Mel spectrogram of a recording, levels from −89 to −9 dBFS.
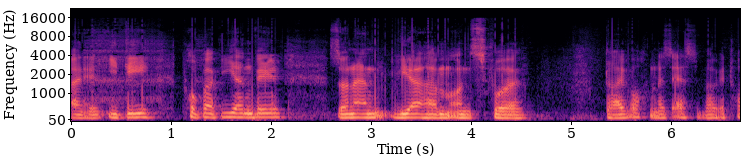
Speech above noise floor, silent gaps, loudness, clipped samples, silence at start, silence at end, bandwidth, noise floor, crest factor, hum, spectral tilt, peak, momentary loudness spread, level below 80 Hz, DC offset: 25 dB; none; -27 LUFS; under 0.1%; 0 s; 0 s; 16 kHz; -51 dBFS; 18 dB; none; -6.5 dB/octave; -10 dBFS; 11 LU; -58 dBFS; under 0.1%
